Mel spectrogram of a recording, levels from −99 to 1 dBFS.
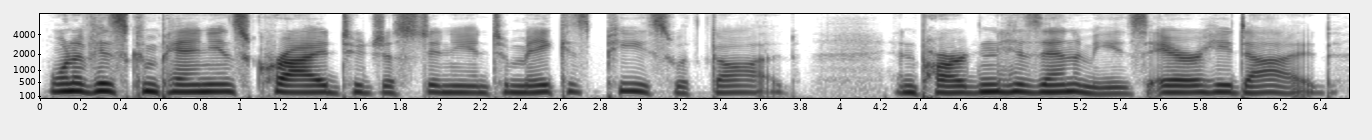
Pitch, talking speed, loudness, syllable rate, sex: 195 Hz, 185 wpm, -19 LUFS, 4.9 syllables/s, female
